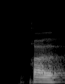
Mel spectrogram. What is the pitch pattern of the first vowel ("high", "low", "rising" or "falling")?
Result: low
